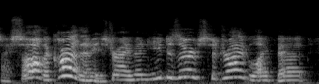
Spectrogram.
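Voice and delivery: loud, very high lady's voice; imitated lady.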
